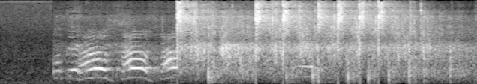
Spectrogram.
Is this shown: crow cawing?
no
